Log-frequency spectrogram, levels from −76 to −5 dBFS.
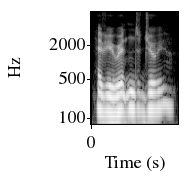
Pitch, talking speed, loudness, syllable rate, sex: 140 Hz, 230 wpm, -13 LUFS, 6.4 syllables/s, male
